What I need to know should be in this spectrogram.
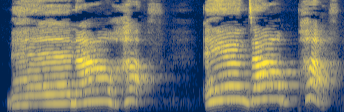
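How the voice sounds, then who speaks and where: A woman voicing a menacing, blustering male pig villain with grunting, drawn-out threats from a children's storybook. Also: very high voice, lively intonation, pushed and bright, voice pushed up, full character voice. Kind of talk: children's storybook read-aloud. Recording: echoey room.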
